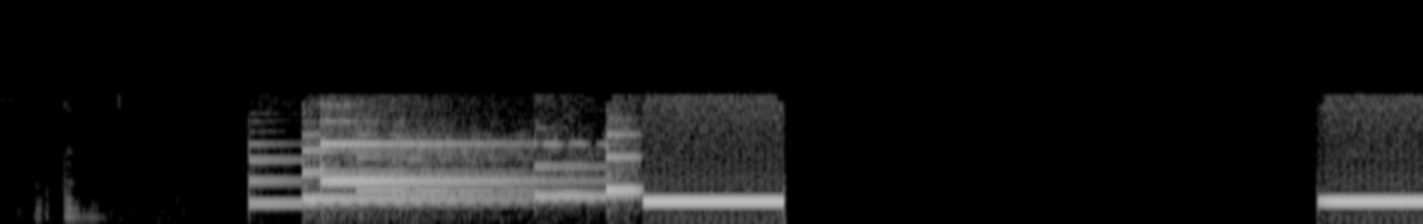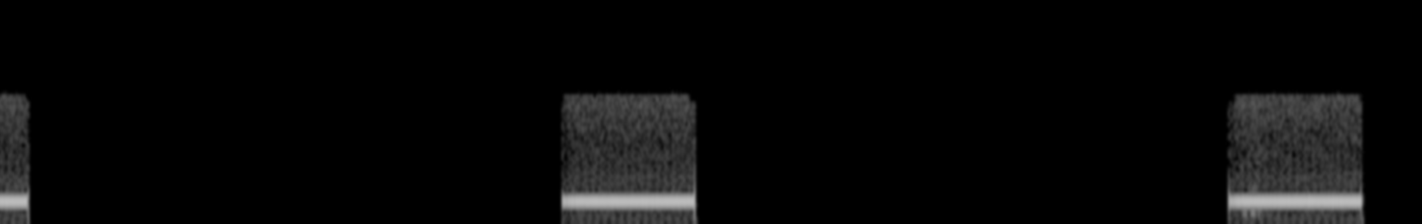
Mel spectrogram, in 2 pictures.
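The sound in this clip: Telephone line tones play while a call is transferred. A short melodic sequence of stacked tones comes first, followed by four steady, even beeps about five seconds apart. Each beep lasts roughly a second and is heard alone.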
